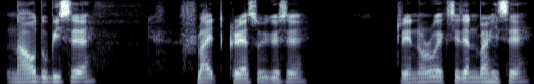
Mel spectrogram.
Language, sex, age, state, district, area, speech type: Assamese, male, 18-30, Assam, Biswanath, rural, spontaneous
